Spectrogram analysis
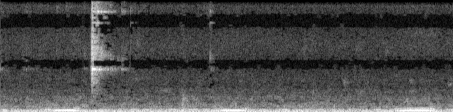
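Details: Three quiet, short, level-pitched calls from Yoda, a black Maine Coon cat, spaced over four seconds, with a single sharp clink early on.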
